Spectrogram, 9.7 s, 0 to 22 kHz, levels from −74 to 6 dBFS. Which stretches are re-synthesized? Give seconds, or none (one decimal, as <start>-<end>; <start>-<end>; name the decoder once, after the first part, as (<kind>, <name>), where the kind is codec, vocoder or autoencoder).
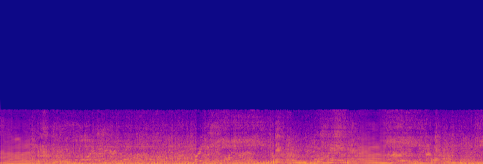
0.0-0.6 (vocoder, Vocos); 7.2-7.7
